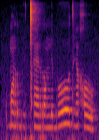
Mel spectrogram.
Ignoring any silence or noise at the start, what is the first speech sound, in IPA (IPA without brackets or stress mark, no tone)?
ɓ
